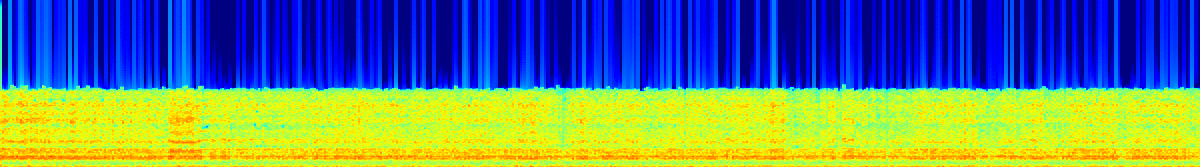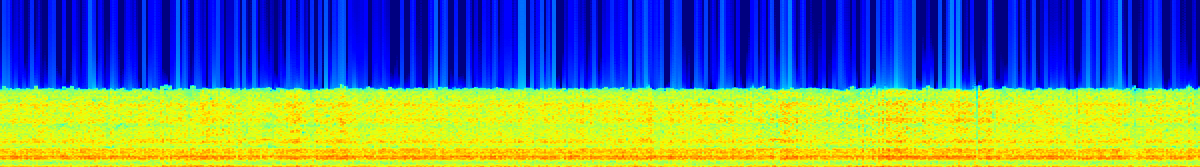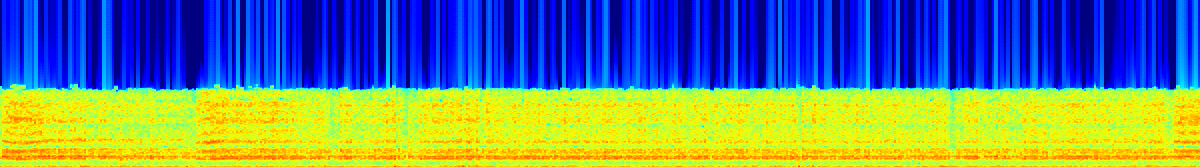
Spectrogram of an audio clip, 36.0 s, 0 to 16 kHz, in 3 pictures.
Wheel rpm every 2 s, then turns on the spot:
230, 230, 230, 230, 240, 230, 230, 230, 230, 230, 230, 230, 230, 230, 230, 230, 240, 230.
none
